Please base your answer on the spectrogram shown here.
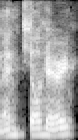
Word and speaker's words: N'Keal Harry: N'Keal Harry.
